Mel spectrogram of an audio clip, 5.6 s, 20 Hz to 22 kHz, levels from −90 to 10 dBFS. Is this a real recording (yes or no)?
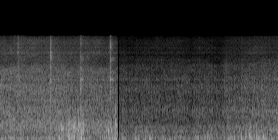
no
